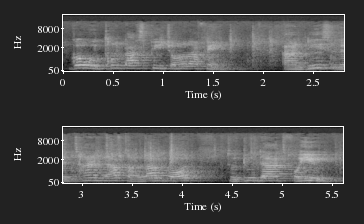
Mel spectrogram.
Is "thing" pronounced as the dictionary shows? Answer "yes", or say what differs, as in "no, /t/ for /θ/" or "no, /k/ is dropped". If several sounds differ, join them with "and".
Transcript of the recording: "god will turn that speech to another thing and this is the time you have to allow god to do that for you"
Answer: no, /f/ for /θ/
